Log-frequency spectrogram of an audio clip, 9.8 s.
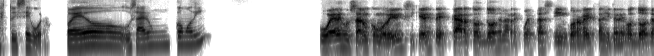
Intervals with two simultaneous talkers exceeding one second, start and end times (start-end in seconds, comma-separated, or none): none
